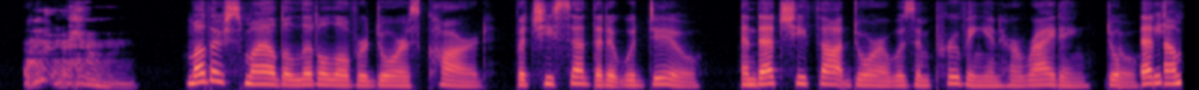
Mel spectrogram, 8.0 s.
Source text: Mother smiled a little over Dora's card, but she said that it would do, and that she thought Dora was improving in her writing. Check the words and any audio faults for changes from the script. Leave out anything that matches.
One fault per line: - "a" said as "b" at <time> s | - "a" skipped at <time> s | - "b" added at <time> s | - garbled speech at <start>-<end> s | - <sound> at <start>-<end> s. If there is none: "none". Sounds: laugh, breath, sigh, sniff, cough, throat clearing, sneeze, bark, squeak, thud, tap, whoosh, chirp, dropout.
- cough at 0.1-0.9 s
- garbled speech at 7.4-7.9 s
